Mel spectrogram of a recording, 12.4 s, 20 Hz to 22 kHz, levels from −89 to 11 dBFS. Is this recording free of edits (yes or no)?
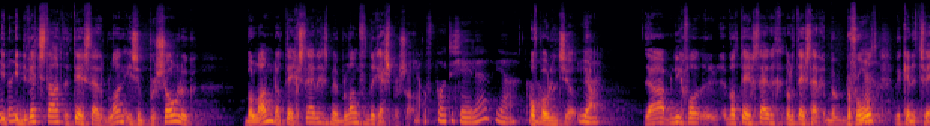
no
